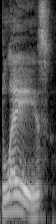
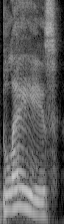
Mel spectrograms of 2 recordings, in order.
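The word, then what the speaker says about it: Blaise: there's this guy named blaze i love that name by the way b-l-a-i-s-e and i pronounced it blaze from the get-go correctly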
